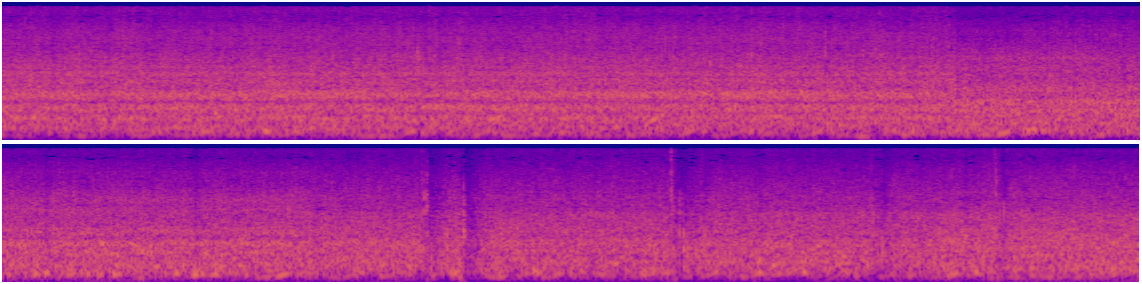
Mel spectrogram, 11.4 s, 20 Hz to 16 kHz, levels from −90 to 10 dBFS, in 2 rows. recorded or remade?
recorded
